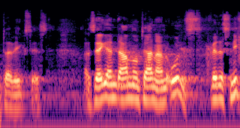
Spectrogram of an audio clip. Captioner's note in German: Beifall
